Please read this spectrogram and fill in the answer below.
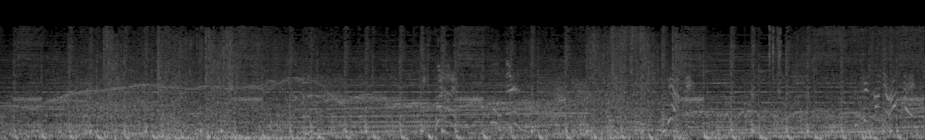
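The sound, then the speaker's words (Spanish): Car chase sounds from a heist action thriller: one car repeatedly rams another from the side as gunfire is exchanged, with roaring engines and skidding tires forming a dense, loud, continuous barrage. “Sale una pistola por la ventanilla de un coche. El coche les golpea lateralmente varias veces. Intercambian disparos.”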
